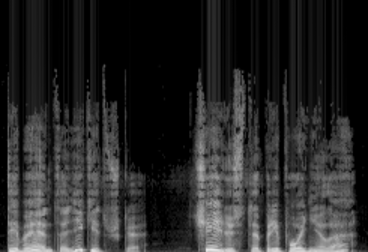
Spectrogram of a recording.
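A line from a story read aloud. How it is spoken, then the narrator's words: Grumbling old woman's voice. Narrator (Russian): ворчливым старушечьим голосом сказал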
